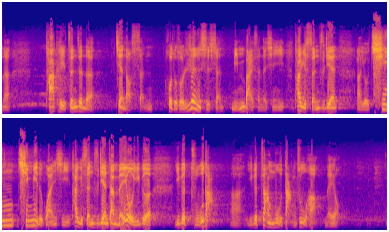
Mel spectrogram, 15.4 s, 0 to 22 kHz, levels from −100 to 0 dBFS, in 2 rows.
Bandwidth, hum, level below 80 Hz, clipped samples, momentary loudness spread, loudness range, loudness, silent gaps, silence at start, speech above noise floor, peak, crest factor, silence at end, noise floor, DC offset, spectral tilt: 11.5 kHz; none; -66 dBFS; under 0.1%; 16 LU; 7 LU; -20 LUFS; none; 0 s; 33 dB; -4 dBFS; 18 dB; 0.2 s; -55 dBFS; under 0.1%; -1.5 dB/octave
